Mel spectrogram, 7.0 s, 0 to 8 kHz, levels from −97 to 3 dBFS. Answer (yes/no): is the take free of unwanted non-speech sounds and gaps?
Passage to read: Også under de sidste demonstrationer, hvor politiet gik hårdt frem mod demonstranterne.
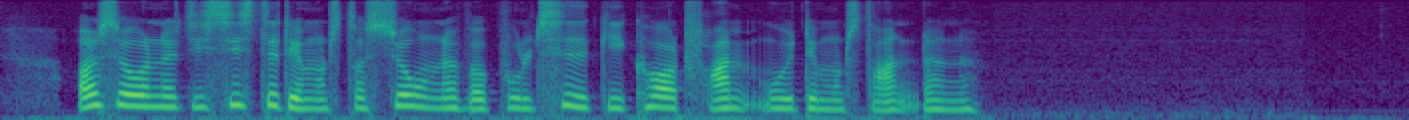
yes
